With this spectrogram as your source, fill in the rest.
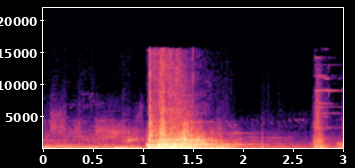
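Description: A magical blast bursts loudly.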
